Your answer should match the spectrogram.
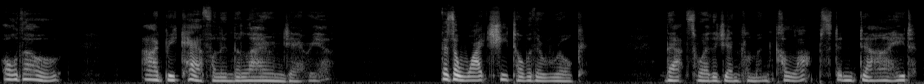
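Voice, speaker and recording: A woman's voice: fairly low pitch, measured pace, long pauses, a little mellow, husky, no room sound, clean studio sound. An actress playing a gossipy, suspicious, chatty female building caretaker in an audio drama. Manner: chatty, busybody. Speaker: actor in an audio play. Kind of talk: naturalistic audio drama dialogue.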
